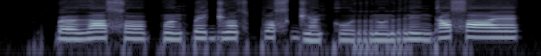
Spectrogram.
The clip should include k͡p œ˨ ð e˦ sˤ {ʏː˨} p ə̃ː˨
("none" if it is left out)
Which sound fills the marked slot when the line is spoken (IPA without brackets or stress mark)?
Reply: uː˨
